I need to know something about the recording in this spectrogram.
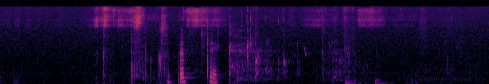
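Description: A plastic bottle squelches and sputters as paint is squeezed out.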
